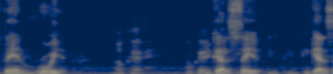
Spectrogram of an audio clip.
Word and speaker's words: Van Rooyen: I thought it was Van Rouyen. It's Van Rooyen.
